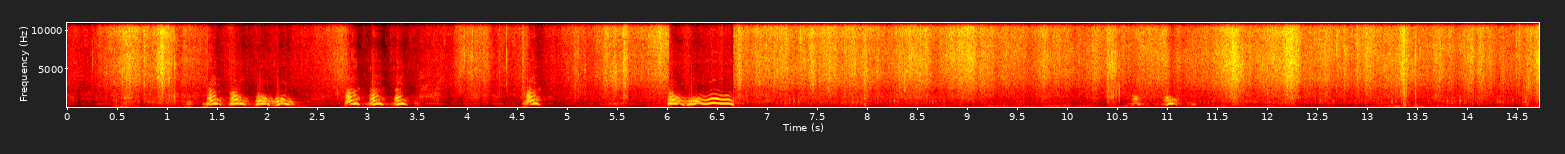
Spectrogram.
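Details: Laika on a nighttime badger hunt, meeting a badger for the first time. Rapid, strained barks come in short bursts early on, with a drawn-out yelp, then give way to rustling in vegetation and scattered faint yips.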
